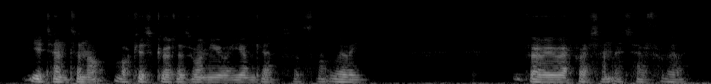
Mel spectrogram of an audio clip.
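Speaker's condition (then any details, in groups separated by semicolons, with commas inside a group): Cerebral palsy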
